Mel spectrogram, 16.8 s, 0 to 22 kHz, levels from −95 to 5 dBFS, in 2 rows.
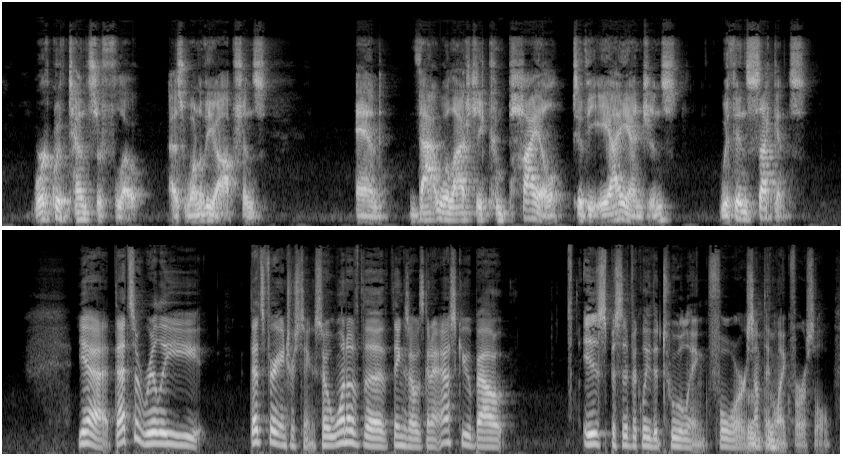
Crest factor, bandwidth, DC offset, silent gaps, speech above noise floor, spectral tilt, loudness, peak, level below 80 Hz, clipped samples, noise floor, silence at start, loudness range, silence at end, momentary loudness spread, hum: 18 dB; 16.5 kHz; under 0.1%; none; 45 dB; -4 dB/octave; -18 LUFS; -2 dBFS; -56 dBFS; under 0.1%; -63 dBFS; 0.3 s; 4 LU; 0.1 s; 10 LU; none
